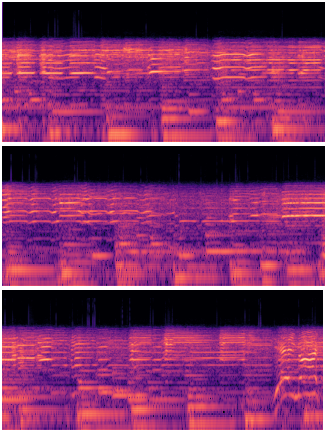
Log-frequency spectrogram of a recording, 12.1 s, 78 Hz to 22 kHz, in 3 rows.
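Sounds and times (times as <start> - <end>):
acoustic guitar bass figure: 0.0 - 12.0
harmonica playing: 0.0 - 12.0.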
